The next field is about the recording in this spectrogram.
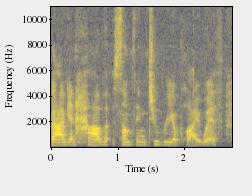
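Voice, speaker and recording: Noticeable background noise runs under a woman whose voice is high in pitch. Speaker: beauty YouTuber. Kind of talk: product review vlog. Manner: casual, chatty.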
